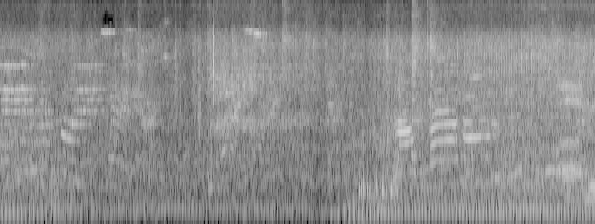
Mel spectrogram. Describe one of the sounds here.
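Motorbike engines idle and putter close by.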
